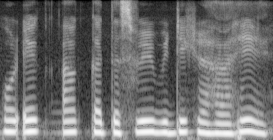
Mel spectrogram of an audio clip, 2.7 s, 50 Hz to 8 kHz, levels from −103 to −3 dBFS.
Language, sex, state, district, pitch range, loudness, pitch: Hindi, female, Arunachal Pradesh, Papum Pare, 215-230 Hz, -12 LUFS, 225 Hz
